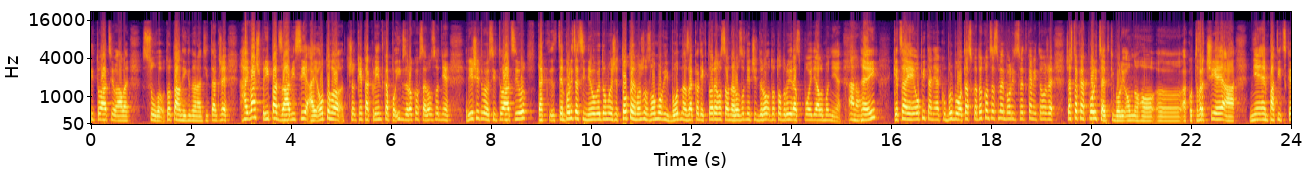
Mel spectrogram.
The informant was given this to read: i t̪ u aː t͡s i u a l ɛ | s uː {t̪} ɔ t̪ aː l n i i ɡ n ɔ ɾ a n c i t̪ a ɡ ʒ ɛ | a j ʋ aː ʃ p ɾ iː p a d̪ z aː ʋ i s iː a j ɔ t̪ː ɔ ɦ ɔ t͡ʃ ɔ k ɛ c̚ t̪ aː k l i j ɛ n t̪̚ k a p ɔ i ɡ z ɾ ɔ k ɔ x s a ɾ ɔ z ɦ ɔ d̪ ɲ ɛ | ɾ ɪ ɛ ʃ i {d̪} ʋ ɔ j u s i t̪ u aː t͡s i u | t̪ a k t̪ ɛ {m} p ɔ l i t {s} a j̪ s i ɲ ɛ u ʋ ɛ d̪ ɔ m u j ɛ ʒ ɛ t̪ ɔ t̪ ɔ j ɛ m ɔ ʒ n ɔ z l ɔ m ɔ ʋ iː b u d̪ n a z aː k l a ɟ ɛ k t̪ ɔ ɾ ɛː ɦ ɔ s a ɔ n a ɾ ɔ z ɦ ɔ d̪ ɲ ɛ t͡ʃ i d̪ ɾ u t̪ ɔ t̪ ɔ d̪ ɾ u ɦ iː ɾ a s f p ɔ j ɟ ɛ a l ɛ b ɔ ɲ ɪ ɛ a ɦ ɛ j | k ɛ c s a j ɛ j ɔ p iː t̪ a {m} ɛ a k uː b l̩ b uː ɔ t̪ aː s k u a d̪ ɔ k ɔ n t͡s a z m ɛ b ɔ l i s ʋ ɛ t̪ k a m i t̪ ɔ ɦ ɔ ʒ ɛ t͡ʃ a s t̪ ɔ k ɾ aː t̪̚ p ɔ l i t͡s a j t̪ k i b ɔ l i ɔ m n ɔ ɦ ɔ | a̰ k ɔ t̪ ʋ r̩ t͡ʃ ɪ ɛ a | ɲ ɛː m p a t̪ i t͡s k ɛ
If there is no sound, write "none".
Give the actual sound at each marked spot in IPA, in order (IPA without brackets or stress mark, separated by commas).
t̪, t̪, n, t͡s, ɲ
